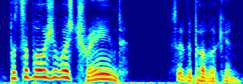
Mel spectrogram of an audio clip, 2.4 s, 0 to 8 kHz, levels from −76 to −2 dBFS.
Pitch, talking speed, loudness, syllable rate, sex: 165 Hz, 195 wpm, -16 LUFS, 6.9 syllables/s, male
